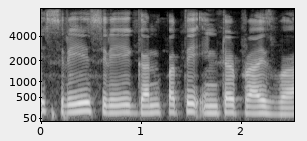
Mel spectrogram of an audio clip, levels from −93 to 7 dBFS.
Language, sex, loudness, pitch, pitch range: Bhojpuri, male, -14 LUFS, 155 Hz, 145-160 Hz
